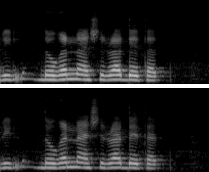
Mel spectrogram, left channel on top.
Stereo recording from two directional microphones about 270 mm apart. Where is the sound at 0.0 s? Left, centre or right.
Centre.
